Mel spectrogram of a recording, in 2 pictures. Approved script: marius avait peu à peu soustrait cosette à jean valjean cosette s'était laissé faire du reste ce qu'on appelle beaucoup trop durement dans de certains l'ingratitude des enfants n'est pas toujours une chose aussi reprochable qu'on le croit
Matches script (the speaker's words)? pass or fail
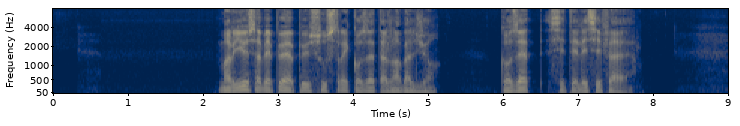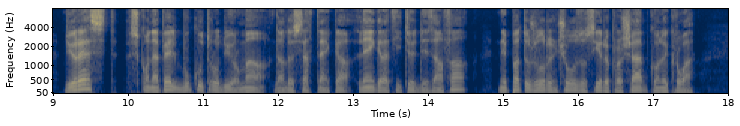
fail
